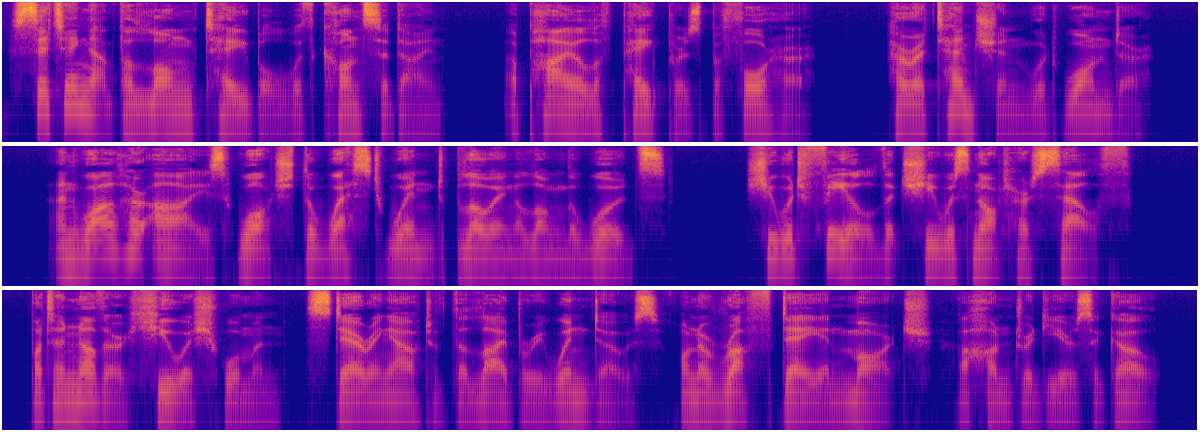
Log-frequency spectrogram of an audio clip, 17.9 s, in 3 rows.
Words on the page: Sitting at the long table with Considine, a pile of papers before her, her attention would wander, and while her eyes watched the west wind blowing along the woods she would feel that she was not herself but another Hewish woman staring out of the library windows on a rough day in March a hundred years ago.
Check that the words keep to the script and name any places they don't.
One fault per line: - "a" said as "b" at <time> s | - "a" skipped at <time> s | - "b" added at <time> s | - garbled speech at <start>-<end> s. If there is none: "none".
none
